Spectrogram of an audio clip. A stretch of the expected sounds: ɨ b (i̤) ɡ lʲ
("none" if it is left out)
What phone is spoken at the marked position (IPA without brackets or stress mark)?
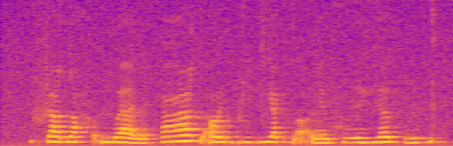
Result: i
